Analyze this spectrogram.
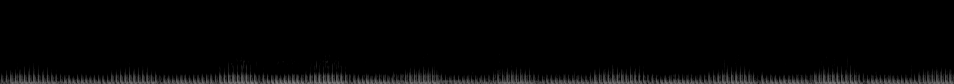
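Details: Low vibrating purr of Popolina, a fluffy pet cat recorded close up, alternating louder and softer phases about twice every two seconds, with occasional faint clatter in the background.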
